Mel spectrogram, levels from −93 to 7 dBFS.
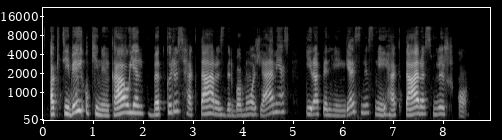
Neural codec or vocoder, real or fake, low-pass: codec, 24 kHz, 3 kbps, HILCodec; fake; 10.8 kHz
